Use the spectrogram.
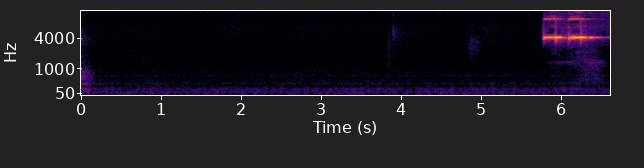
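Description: After several seconds of near silence, a short, high-pitched electronic workout timer beep sounds near the end, bright and piercing.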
